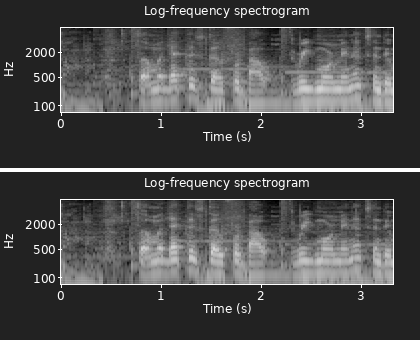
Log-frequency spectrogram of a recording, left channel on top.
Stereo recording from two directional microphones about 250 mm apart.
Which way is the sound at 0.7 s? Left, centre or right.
Right.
